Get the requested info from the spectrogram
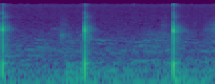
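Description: Three sharp finger snaps, evenly spaced a little under a second apart, keeping a steady beat.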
